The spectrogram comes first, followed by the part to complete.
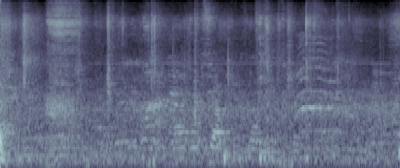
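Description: A few light footsteps of people in trainers on concrete steps and paving, with faint distant voices.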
